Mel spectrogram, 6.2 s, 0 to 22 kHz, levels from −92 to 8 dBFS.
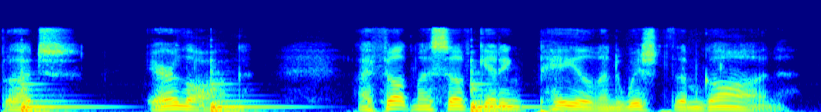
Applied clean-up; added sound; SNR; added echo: none; Bowed string instrument; 2 dB; none.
